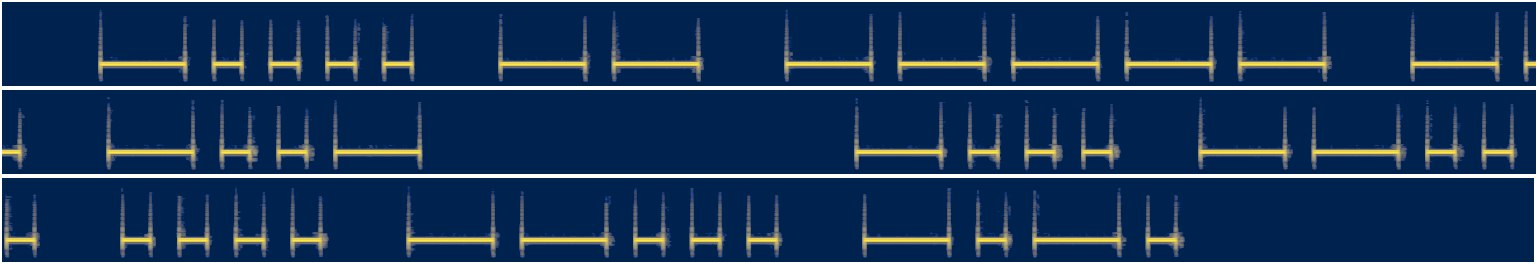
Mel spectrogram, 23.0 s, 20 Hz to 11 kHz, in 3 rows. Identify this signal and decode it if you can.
Morse code, heard as a keyed tone, about 8 wpm, 800 Hz. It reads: 6M0NX B7H7C
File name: LEZIONI / 9 2867 8wpm 3440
